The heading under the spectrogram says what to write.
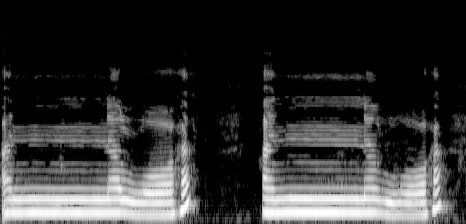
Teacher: اللہ کے نام سے پہلے زبر آ گیا ہے تو اللہ کا نام یہاں پر موٹا ادا کیا جائے گا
